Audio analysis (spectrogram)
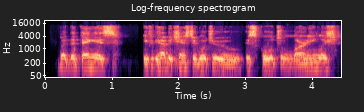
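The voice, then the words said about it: Strong Brazilian accent in English. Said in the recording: “Very broke English. The Brazilians, most of the Brazilians have a really hard time. Like, I have a strong accent, being improved a lot.”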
